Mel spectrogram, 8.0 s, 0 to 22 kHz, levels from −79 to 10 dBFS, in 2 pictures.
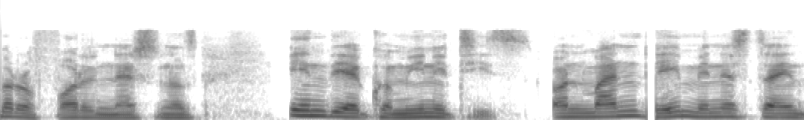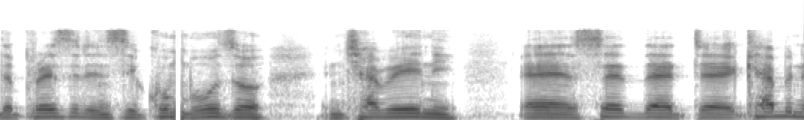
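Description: At 3.23 and 4.89 s, packet loss on an ADPCM call leaves hard silent gaps of about 50 and 40 ms. The decoder loses track of the sender, so speech returns with brief distortion.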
